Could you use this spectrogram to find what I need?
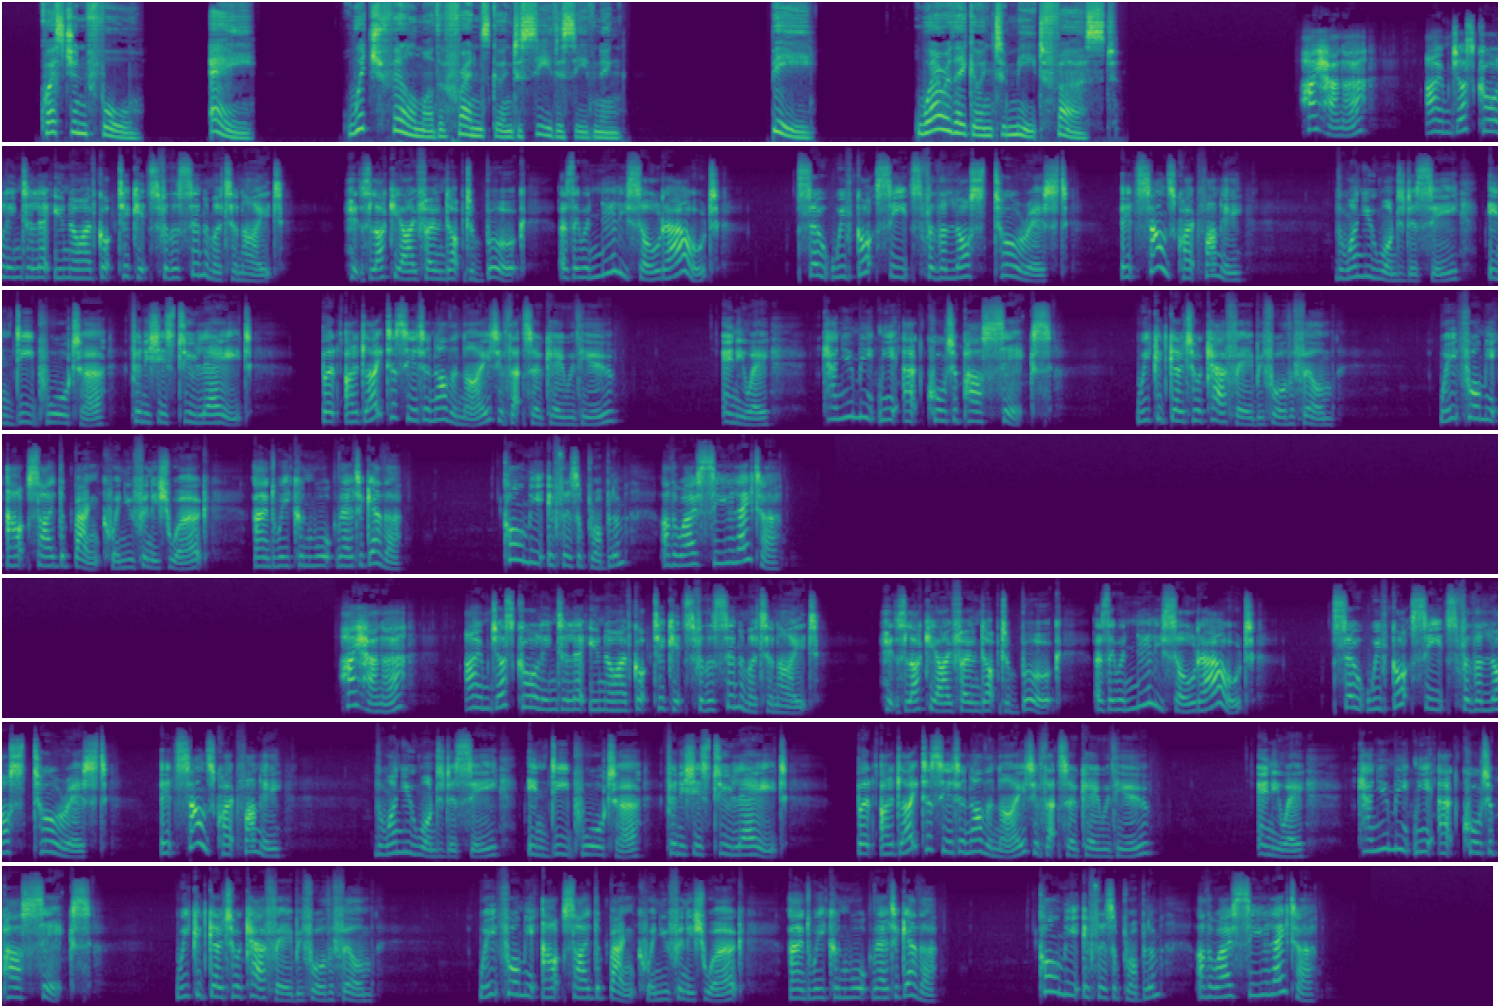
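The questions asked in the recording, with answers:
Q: Which film are the friends going to see this evening?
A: The Lost Tourist

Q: Where are they going to meet first?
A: outside the bank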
